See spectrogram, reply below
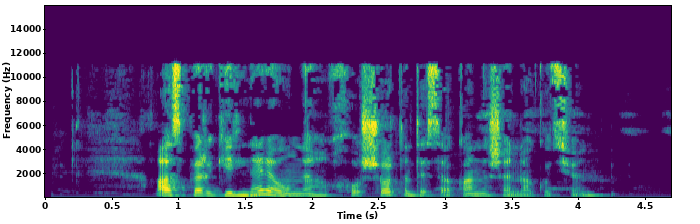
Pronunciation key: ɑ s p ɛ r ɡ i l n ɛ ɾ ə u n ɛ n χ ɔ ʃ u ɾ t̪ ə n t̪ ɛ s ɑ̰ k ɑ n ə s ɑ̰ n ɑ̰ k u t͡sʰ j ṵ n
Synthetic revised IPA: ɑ s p ɛ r ɡ i l n ɛ ɾ ə u n ɛ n χ ɔ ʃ ɔ ɾ t̪ ə n t̪ ɛ s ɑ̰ k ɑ nː ə ʃ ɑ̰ n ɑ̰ k u t͡sʰ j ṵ n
